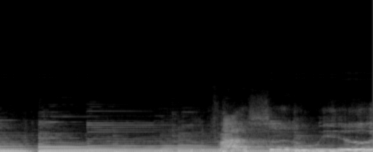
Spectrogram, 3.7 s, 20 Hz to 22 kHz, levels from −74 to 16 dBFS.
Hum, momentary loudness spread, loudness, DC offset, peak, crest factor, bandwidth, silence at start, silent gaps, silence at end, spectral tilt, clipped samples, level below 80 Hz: none; 6 LU; -14 LUFS; under 0.1%; 0 dBFS; 12 dB; 6.8 kHz; 0 s; none; 0 s; -8.5 dB/octave; under 0.1%; -46 dBFS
